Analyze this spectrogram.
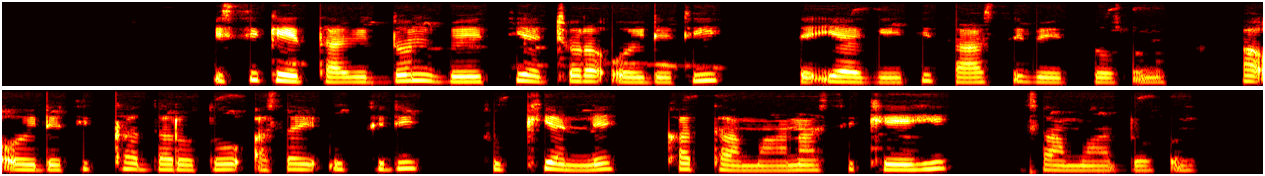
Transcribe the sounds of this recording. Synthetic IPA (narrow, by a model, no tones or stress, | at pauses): ʔɪsːɪke̞ːt̪ːaːɡɪd̪ːɔnbe̞ːt̪ːɪjɐt͡ʃʼɔɾɐʔɔjd̪ɛt̪ɪ | d̪̥ɛʔɪ̰jaːɡe̞ːt̪ɪt̪aːsːɪbe̞ːt̪ːo̞ːsɔnɐ | hɐʔɔjd̪ɛt̪ɪkːɐd̪ɐɾɔt̪o̞ːʔɐsɐjʔʊt̪ːɪd̪ɪ | t̪ʊkʰːɪjɐnːɛ | kɐt̪ːaːmaːnaːsːɪkʰe̞ːɦɪ | ɐsaːmaːd̪ːo̞ːsɔnɐ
